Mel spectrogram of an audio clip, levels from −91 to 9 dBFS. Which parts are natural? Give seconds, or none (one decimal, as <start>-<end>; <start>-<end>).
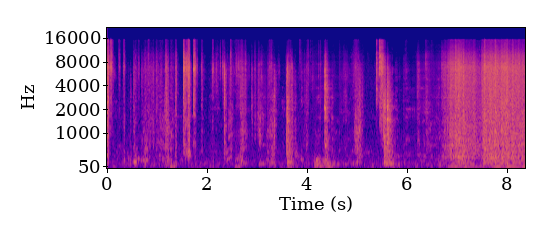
0.0-2.6; 3.2-4.1; 4.8-6.1; 7.0-8.4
